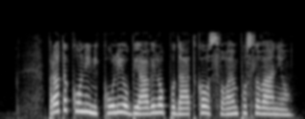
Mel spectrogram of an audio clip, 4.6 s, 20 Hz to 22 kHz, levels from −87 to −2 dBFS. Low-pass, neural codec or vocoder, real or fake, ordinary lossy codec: 7.2 kHz; none; real; MP3, 32 kbps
